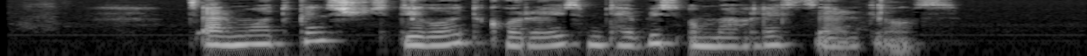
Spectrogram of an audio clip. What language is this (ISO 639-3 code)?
kat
